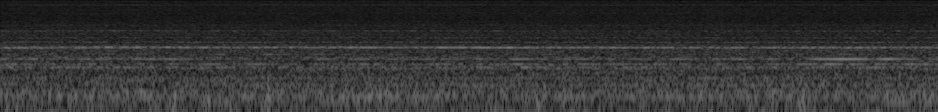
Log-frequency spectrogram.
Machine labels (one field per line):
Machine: fan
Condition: normal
